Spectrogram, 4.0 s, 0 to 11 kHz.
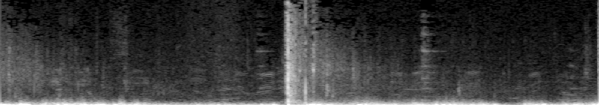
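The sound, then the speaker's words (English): An M16 service rifle firing a live round on a Marine range: one loud, sharp crack rising above a steady low rumble. “fire live rounds from the Marines' weapon of choice, the M16 service rifle”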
